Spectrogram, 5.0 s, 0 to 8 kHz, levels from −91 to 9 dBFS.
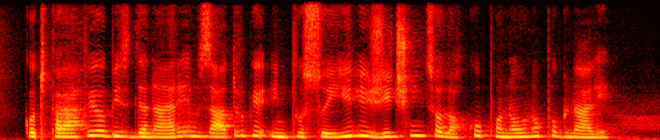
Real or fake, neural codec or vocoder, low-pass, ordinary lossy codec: fake; codec, 16 kHz, 0.8 kbps, ZipCodec; none; none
